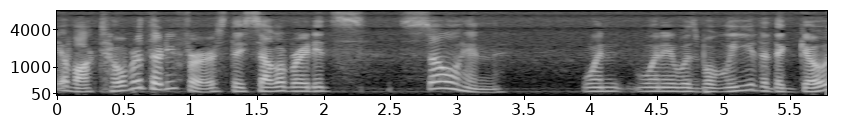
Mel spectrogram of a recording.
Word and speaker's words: Samhain: Oh, pronounced Samhain. Samhain. It's not even spelled any.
